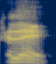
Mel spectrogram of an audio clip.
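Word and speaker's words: Pelè: Pele. Oh, I mispronounced it. No, I saw the accent and I messed it up. Yeah, it's cool. Dr. Pele.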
